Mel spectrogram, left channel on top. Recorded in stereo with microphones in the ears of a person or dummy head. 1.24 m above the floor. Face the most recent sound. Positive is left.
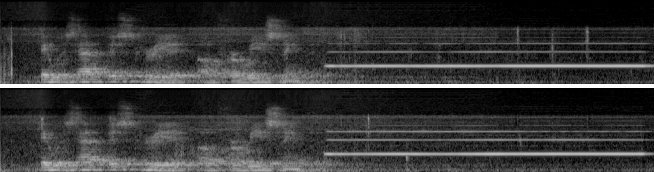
turn(degrees=-30)  # may be behind; listen again after turning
